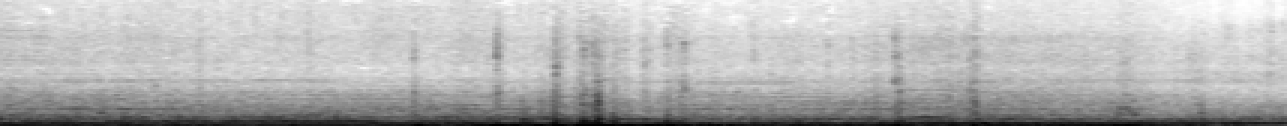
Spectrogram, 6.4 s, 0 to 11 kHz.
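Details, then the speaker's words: 1999 Bobcat 864 tracked skid steer test-digging after replacing the failing right-side drive motor with a rebuilt one: steady engine drone under load with a faint occasional whine, power stays even; track drive healthy. "all right so that's definitely working pretty well now so that's good"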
